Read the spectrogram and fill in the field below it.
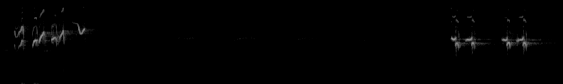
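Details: Thrush in a forest sings a quick burst of high, twisting whistled notes, then faint soft thin notes spaced out, then another loud run of sharp repeated chirps.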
